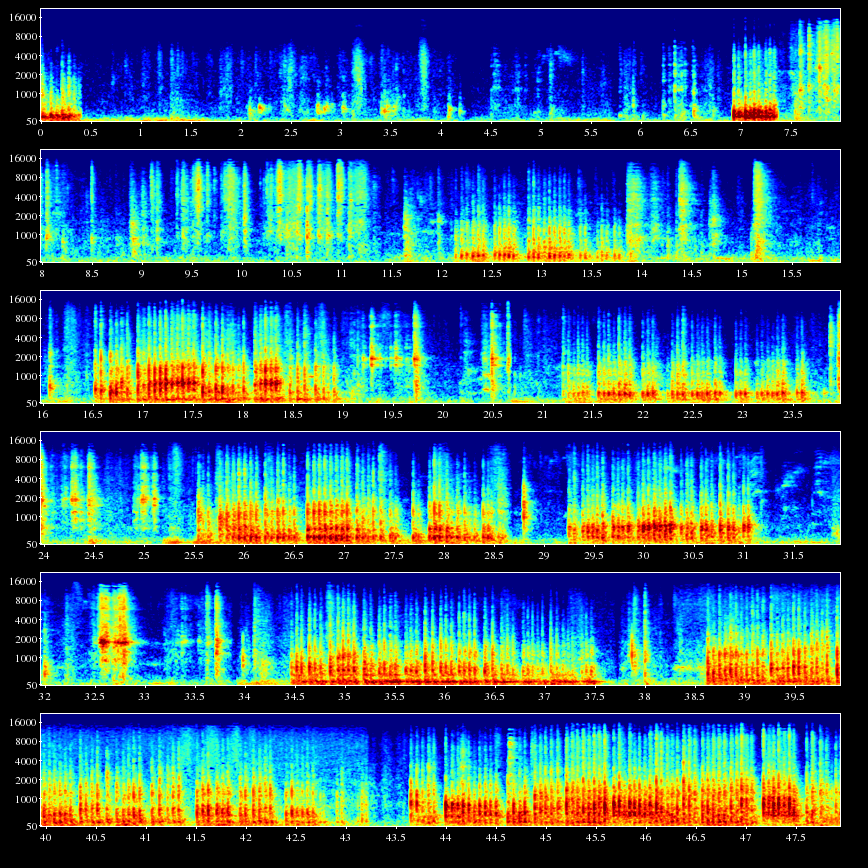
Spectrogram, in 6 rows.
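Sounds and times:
tiles scraping: 23.8 - 26.3, 31.9 - 33.9.

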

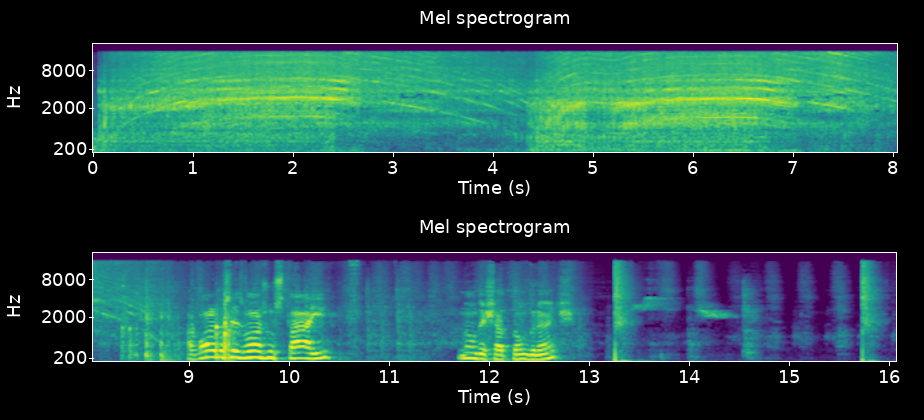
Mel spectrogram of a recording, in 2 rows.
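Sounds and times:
small electric drill whining: 0.0 - 8.8.

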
